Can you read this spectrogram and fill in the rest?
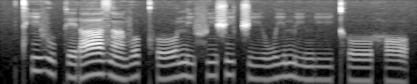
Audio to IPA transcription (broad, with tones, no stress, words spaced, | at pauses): tʰi˦vu˨ke˨ ɾaː˦ zã˨vo˦kʰoː˨˦ ni˨ fi˦ʃi˦t͡ʃiː˨ wi˦ mi˨ŋiː˨kʰoː˨ hɔ˨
